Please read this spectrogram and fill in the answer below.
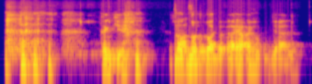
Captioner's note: chuckles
